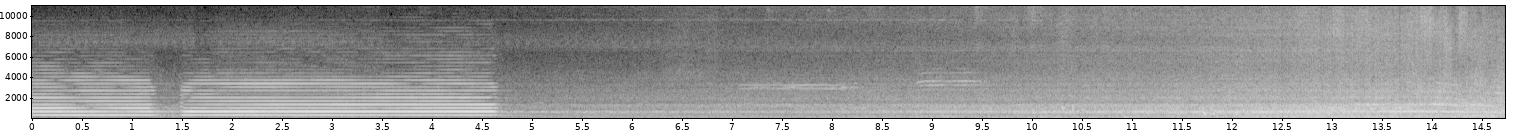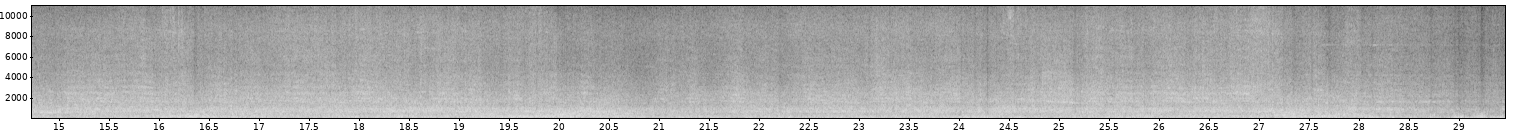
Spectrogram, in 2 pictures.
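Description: WAP-7 electric locomotive's horn sounding with a short break, then stopping abruptly about four and a half seconds in. A long passenger train then passes at speed: the rush and clickety-clack of the wheels build up and stay loud, easing off near the end as the last coach goes by.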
